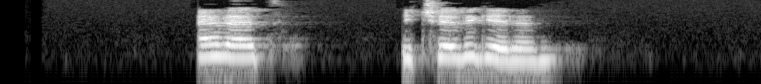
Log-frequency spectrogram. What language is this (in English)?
Turkish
